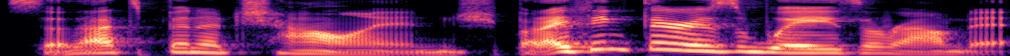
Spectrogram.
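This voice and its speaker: A woman with an American accent speaks at a very fast pace in a bright, sharp tone with vocal fry, on a very clean recording with a silent background and a dry, close sound with no echo. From Utah. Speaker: startup co-founder. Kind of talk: interview.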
